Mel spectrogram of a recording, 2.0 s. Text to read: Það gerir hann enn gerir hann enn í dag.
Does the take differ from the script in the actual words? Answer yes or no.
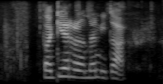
yes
